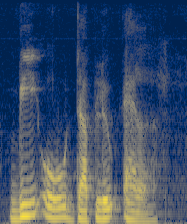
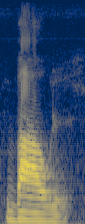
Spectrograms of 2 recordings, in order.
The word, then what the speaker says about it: bowl: So the word is spelled as B-O-W-L, right? How do you pronounce it, friends? Many of us pronounce it bowl.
